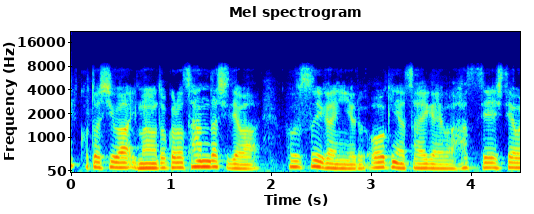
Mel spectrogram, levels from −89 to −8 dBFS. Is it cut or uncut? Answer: uncut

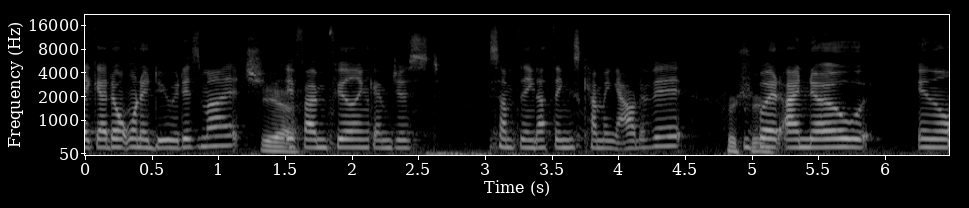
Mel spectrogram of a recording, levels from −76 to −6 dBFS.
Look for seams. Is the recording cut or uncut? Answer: cut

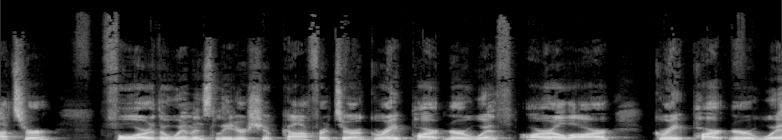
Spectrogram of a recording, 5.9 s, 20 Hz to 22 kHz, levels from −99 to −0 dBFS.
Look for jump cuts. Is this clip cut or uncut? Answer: uncut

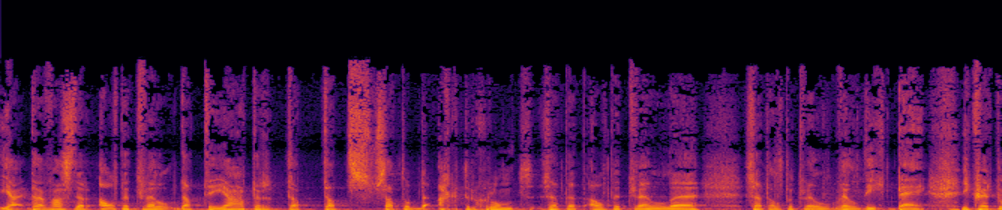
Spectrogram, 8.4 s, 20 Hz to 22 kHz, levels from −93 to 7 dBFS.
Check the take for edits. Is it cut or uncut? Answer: cut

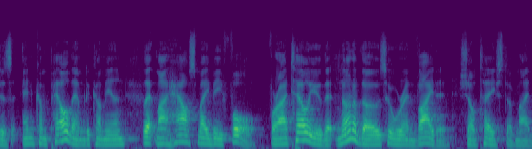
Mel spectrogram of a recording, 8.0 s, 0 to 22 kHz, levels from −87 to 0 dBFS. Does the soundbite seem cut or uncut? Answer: cut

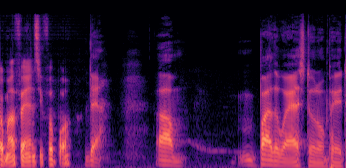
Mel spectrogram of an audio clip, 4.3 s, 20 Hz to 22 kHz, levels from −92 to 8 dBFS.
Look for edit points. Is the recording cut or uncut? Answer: uncut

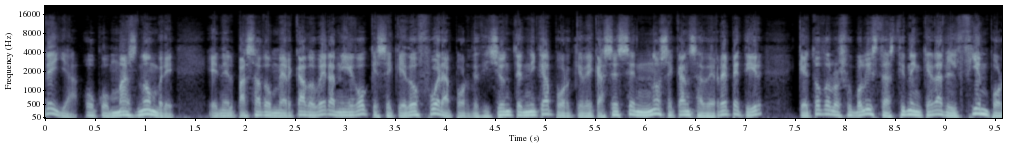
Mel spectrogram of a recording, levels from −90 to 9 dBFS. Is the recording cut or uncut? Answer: uncut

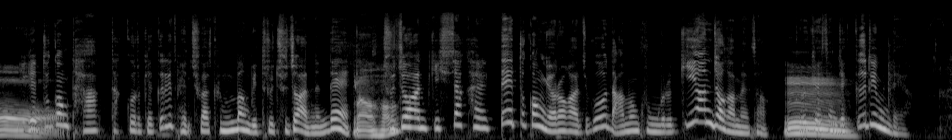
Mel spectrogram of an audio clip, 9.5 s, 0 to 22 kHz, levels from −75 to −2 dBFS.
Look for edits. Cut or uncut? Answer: cut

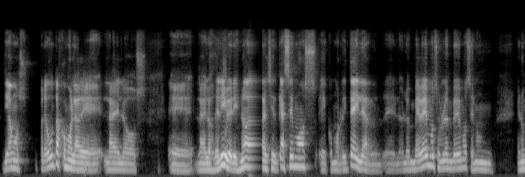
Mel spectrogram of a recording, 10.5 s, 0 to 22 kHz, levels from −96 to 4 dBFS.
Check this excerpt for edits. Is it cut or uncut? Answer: uncut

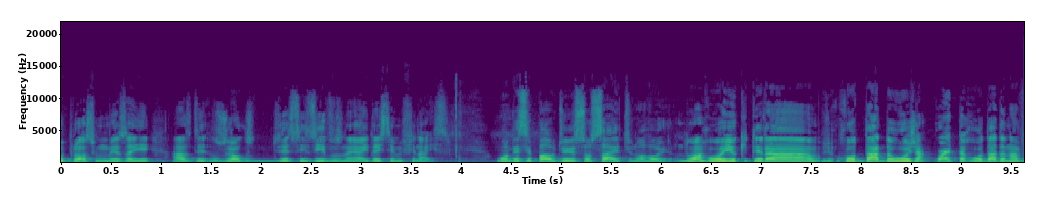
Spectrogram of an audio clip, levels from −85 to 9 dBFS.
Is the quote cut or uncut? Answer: uncut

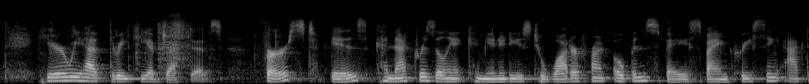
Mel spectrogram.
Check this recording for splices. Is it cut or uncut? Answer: cut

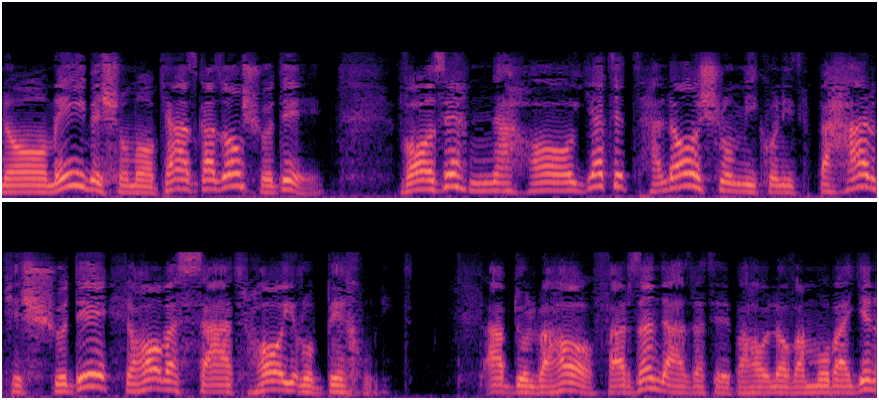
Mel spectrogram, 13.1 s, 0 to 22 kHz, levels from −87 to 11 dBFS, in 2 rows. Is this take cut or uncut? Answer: cut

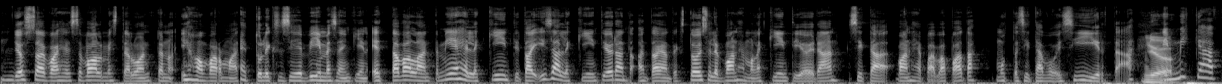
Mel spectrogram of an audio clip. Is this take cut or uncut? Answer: cut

